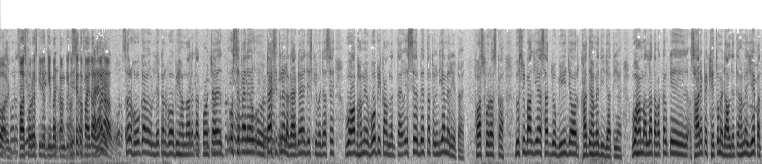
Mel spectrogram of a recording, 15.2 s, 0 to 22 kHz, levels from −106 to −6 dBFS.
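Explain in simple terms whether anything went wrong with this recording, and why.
A wrong sample rate runs the whole way through: sound plays about 1.38 times too fast and about 5.6 semitones high, which fits 16 kHz audio played at 22 kHz.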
